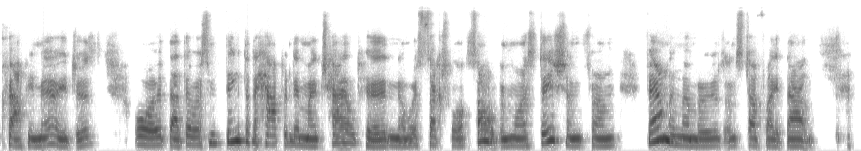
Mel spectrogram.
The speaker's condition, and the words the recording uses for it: Deafness. Do people try to guess where your accent's from?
